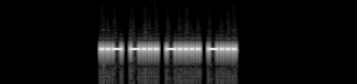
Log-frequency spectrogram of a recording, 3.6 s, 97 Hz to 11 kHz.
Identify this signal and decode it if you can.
Morse code, heard as a keyed tone, about 40 wpm, 700 Hz. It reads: UB6B
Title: Four Challenging Letter-Number Combinations 40wpm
